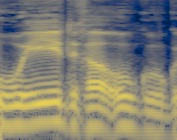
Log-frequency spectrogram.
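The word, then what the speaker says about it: Ouédraogo: Ich finde da besonders spannend die Personalie äh, Uedraogo, habe ich das richtig ausgesprochen? Ähm, Uedraogo. Uedraogo, genau.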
